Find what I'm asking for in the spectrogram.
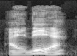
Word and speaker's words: idea: T, apostrophe S, good, G-O-O-D pour good, ça veut dire bon, bonne, idea, c'est I-D-E-A, ça veut dire idée, that's a good idea. Alors, accent vient tomber dans la deuxième syllabe là, one idea. Alors, moi, c'est idée, vous faites fait trois syllabes vraiment, I-D-A. On dit grand mot concernant trois syllabes là, mes amis.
